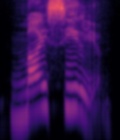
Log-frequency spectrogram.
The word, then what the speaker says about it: mycelium: do you say this how do you pronounce this in english messily mycelium right learn something again mycelium okay um two really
